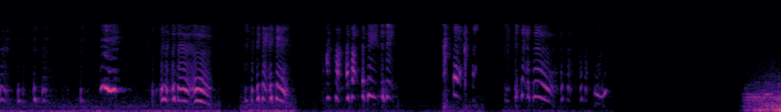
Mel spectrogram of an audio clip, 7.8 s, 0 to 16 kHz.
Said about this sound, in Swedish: Det finns ingenting som låter härligare än barnskratt. Bebisar som skrattar. Om det inte är klockan 1 på natten och man är ensam hemma.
